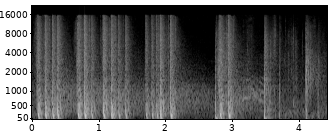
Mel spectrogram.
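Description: Rapid bursts of automatic gunfire in the tactical shooter game Arma 3 during a jungle assault on a village, with several loud, close volleys separated by short pauses and no voices over them.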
